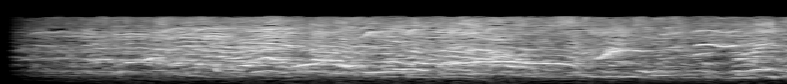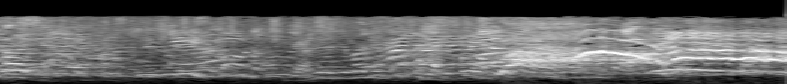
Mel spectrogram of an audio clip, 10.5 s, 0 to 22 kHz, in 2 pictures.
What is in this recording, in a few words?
Ambience Room, Rowdy, Group of 10-15 children playing loudly indoor, human voice, kids; Yelling; boys & girls,stereo; VoiceBox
